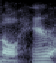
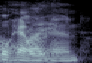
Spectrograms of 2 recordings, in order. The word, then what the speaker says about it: O'Halloran: Brian O'Hare. I always say his name wrong. O'Halloran.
